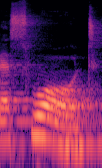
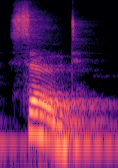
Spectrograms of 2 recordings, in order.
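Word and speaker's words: sword: of the years or speakers would pronounce the word s ward but there are two silent letters in the word so you have to pronounce the word as sowed sowed just imagine if you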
